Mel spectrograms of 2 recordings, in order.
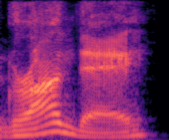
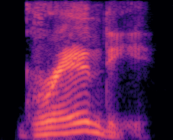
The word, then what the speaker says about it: Grande: with is actually tigan Ariana Grande same thing said it's Ariana Grandy but they just didn't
